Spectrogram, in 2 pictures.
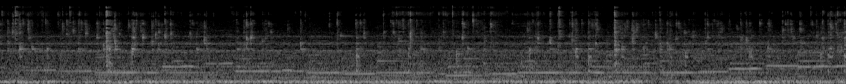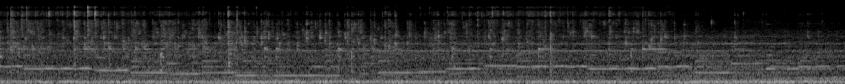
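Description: Hot oil ladled over the skin of a tilefish fillet in a wire-mesh strainer, crackling and dripping back into the pan as it fries the scales crisp. Background music with a simple stepping melody plays over it.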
